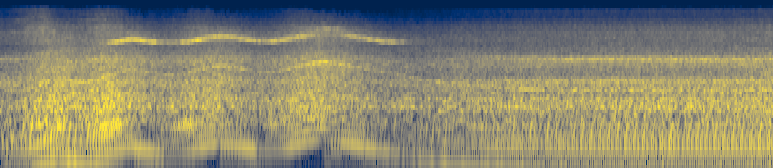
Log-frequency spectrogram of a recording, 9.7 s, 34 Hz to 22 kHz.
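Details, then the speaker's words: Rebuilt 1950s air-cooled VW flat-four, mid-warm, on old plugs, points and mismatched condenser: a few gentle revs then a steady even idle; generator quiet, muffler fine with no exhaust leaks. "Generator sounds good, it's quiet, you know it works. Muffler's nice, don't really have any exhaust leaks on it."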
